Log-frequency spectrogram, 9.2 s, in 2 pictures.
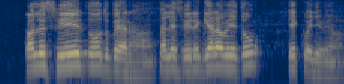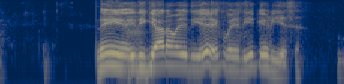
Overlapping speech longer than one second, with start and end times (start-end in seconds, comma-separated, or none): none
